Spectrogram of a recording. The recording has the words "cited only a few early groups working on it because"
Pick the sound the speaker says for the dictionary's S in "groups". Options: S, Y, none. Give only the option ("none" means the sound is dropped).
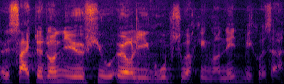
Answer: S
